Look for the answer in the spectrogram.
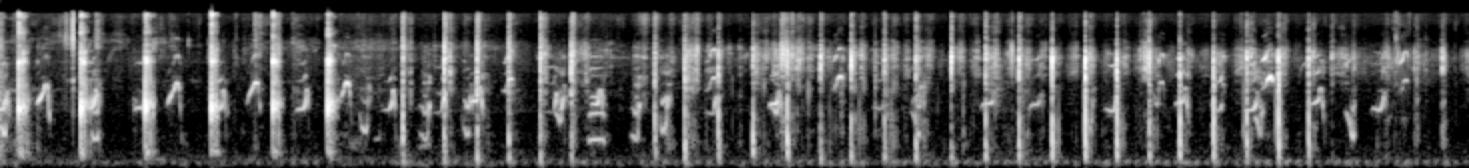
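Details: Grey francolin, a Canadian grey teetar, gives a long steady series of sharp, harsh notes, over two per second, lasting about nine seconds. Constant chirping of other small birds runs beneath.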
